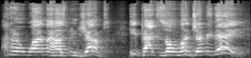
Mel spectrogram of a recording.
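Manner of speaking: high, loud joke voice for a widow; baffled Polish wife. Acted. Polish wife at the funeral, mock-baffled complaint. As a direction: play a bewildered wife delivering the punchline. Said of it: "And the Polish guy's wife said".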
